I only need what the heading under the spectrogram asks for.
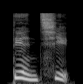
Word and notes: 电器: diàn qì

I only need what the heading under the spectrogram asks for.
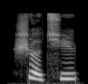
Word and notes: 社区: shè qū

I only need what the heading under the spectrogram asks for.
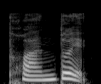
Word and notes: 团队: tuán duì

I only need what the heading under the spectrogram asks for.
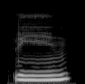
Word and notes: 淋: lín

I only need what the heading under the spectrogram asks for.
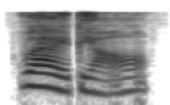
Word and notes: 外表: wài biǎo

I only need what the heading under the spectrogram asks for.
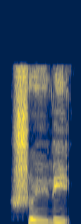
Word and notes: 水利: shuǐ lì

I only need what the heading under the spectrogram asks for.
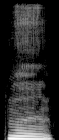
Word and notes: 们: men

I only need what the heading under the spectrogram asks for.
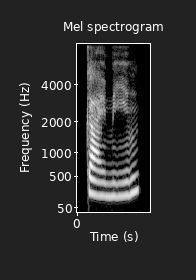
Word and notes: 改名: gǎi míng

